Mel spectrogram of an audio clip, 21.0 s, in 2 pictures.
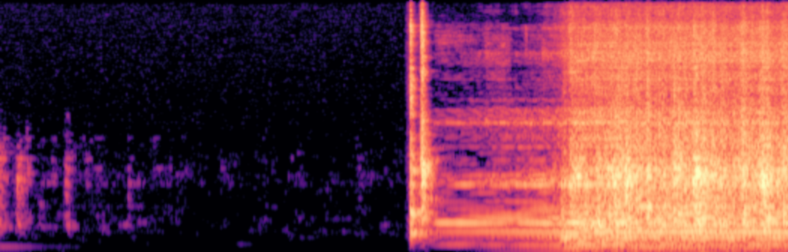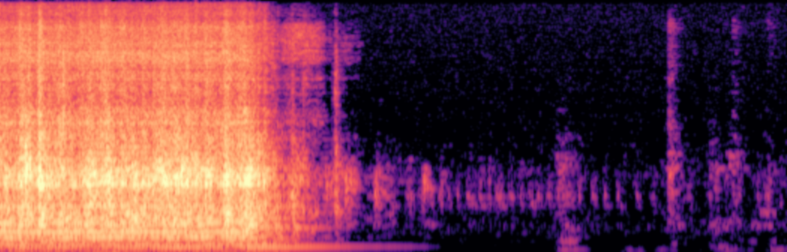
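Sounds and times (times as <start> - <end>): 
washing machine wash and spin cycle: 5.8 - 15.2.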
